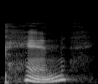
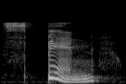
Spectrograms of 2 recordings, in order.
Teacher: So an example in English, an aspirated P, as in pen, you hear the P. Whereas when we say the word spin, we don't make a P.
